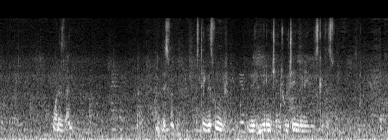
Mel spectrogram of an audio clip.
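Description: A man speaks into a microphone over a loudspeaker in a large room.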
